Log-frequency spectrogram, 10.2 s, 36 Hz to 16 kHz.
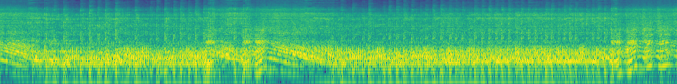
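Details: Old Stihl 023 chainsaw after carburetor screw adjustment, refitting the air filter and refuelling: screaming, steady full-throttle note holding through the cut without bogging or stumbling; normal clean running.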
